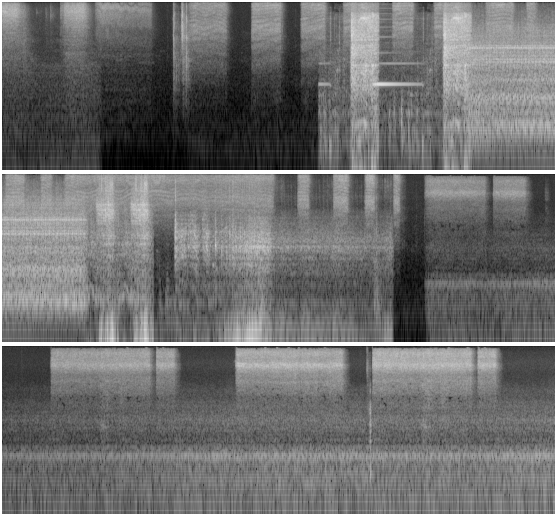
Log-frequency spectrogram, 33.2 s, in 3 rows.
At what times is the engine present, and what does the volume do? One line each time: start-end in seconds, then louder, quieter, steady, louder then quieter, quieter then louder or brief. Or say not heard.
6.3-18.9 quieter.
